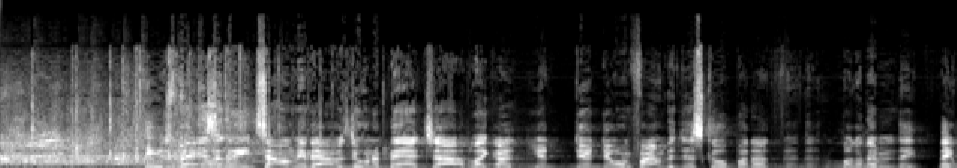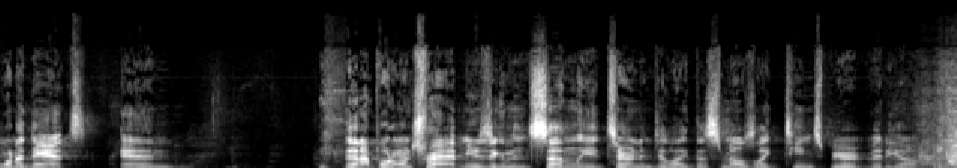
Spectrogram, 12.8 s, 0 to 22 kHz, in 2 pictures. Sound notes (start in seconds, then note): 4.6 stammering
